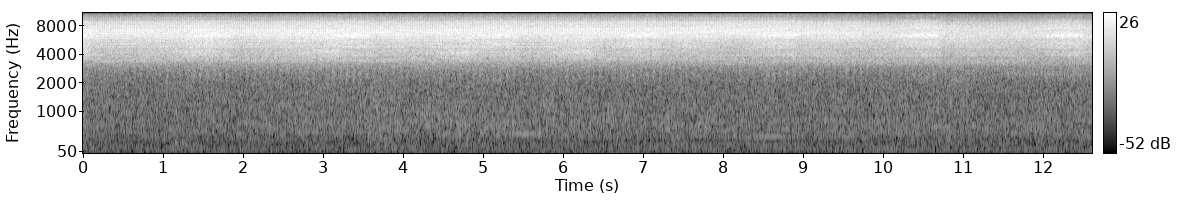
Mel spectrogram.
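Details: On a warm Saturday at Table Rock Lake in southern Missouri, cicadas on the shore give a steady, high, hissing drone that barely wavers, with boating sounds around.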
